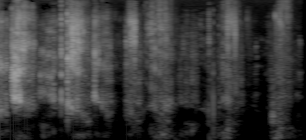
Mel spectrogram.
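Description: crunching on a chip

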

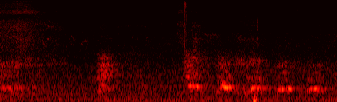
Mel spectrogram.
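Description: dog barking

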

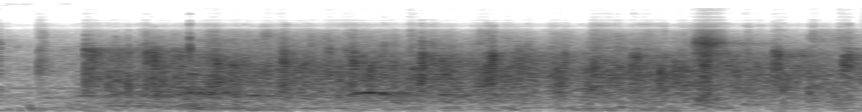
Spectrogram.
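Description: audience applause

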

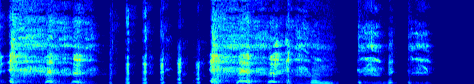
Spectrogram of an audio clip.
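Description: man coughing

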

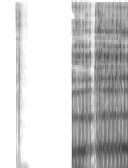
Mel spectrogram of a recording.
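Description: burp

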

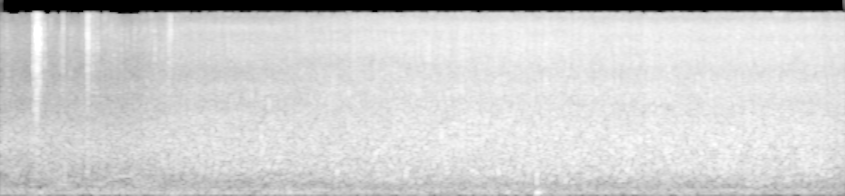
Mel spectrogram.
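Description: river water flowing

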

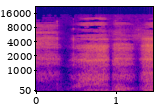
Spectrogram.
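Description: heavy breathing

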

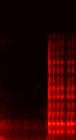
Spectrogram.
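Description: buzzer sound effect

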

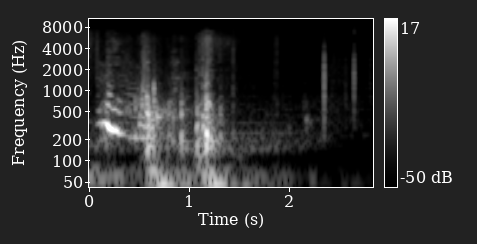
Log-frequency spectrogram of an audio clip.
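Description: punch to the jaw

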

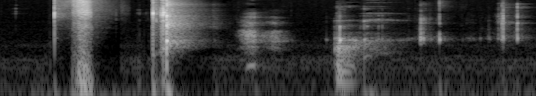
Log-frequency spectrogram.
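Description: beer can being opened

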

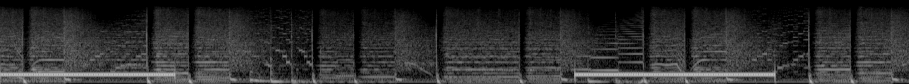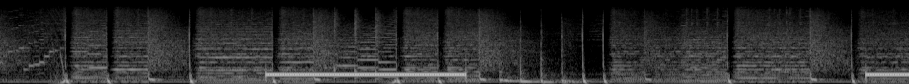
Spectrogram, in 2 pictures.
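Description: telephone ringing unanswered

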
